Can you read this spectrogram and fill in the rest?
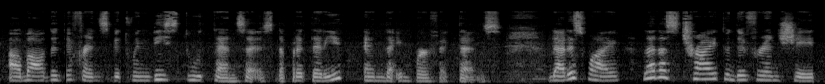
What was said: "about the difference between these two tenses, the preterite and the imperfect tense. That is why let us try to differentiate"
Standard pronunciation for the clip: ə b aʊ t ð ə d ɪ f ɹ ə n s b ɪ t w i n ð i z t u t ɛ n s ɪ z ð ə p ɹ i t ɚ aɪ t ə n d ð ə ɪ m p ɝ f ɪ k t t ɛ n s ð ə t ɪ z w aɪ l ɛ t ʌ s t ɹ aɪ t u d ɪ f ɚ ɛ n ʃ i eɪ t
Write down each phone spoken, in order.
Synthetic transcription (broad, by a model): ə b aʊ t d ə d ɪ f ɹ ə n s b ɪ t w i n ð i s t u t ɛ n s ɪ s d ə p ɹ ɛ t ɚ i t ə n d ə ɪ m p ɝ f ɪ k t t ɛ n s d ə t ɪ s w aɪ l ɛ t ʌ s t ɹ aɪ t u d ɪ f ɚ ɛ n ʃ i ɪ t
